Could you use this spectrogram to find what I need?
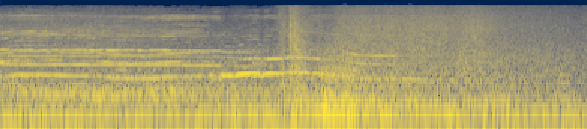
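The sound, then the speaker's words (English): Wet, surging sloshing inside a stomach, like a choppy ocean, forms a steady, fairly loud wash of watery noise with faint sustained tones drifting over it. “And it sounds very wet outside the coffin. That's because we are now officially in the stomach track. Why does it sound like the coffin landed in the middle of a choppy ocean?”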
